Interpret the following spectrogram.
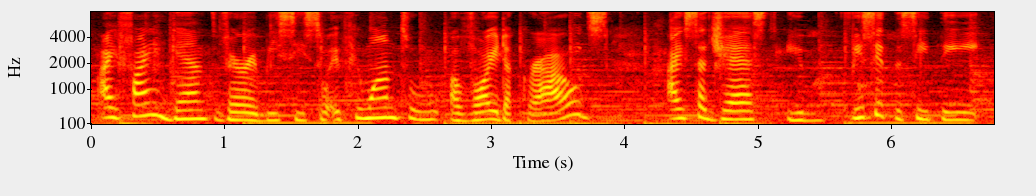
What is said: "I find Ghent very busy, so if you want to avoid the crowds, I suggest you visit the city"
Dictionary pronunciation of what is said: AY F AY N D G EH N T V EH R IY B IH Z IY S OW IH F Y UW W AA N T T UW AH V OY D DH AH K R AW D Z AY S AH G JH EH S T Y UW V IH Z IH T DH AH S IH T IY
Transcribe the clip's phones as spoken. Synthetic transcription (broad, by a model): AY F AY N D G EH N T V EH R IY B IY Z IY S OW IH F Y UW W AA N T T UW AH V OY D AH K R AW D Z AY S AH G JH EH S T Y UW V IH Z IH T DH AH S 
